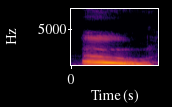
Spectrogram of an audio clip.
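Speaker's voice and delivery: a sharp, loud, high yelp of surprise; sudden surprised oh. Real, not acted. Streamer reacting to the game with a startled loud oh. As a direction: blurt it out, caught off guard.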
